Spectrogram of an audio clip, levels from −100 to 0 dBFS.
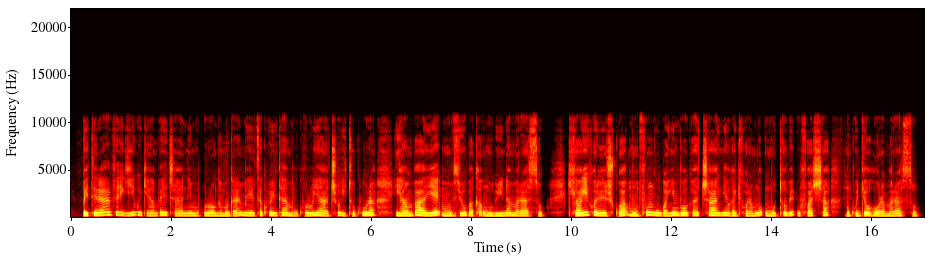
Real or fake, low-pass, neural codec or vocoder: real; 10.8 kHz; none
